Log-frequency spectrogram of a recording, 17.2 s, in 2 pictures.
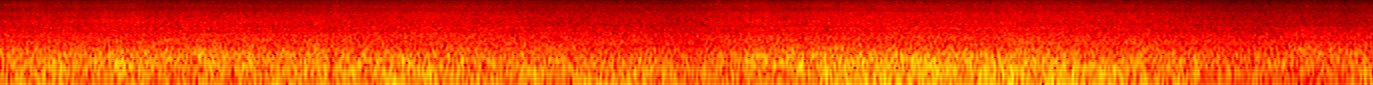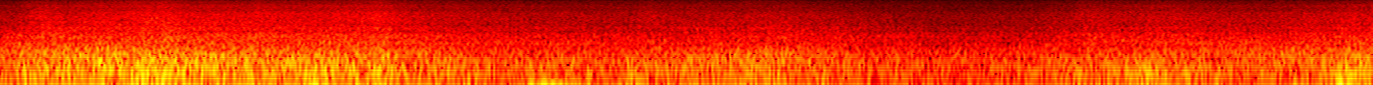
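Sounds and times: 
waves recorded from a balcony in Curaçao with a Rode NT4: 0.0 - 17.1.

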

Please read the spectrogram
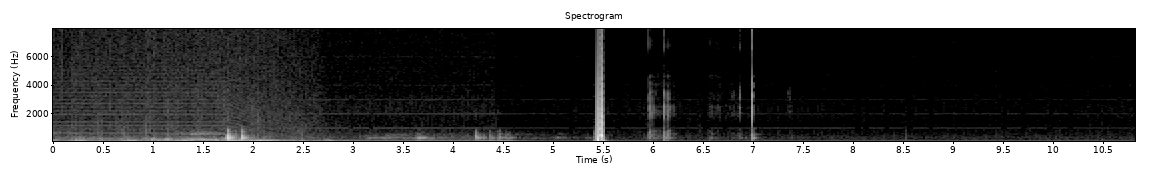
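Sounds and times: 
vinyl record noise: 0.0 - 2.6.

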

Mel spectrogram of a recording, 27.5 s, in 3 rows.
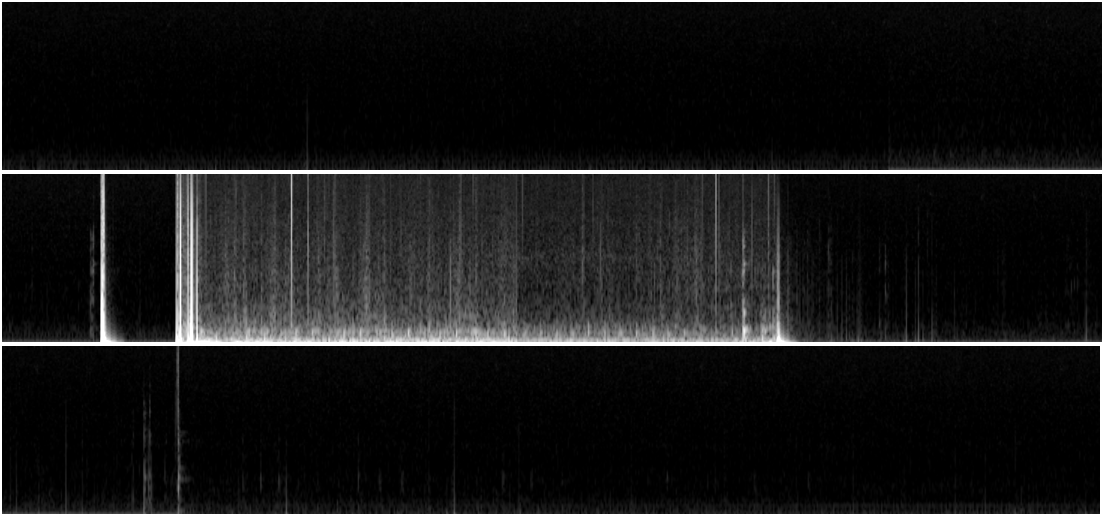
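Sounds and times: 
78rpm record surface noise: 10.0 - 15.8.

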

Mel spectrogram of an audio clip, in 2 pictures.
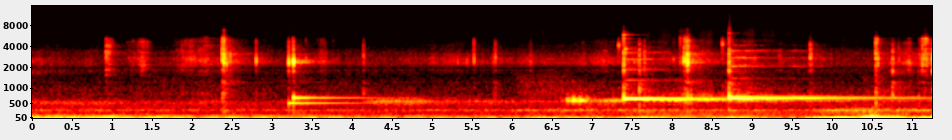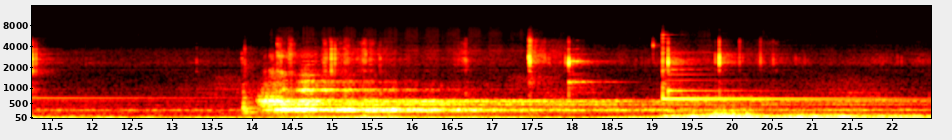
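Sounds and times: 
quartet of music boxes through a vocoder on tape: 7.2 - 11.6, 14.4 - 22.2.

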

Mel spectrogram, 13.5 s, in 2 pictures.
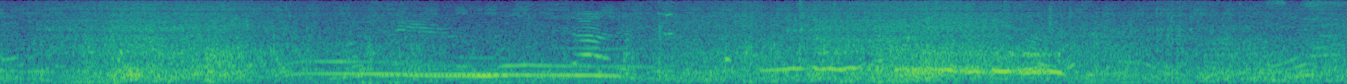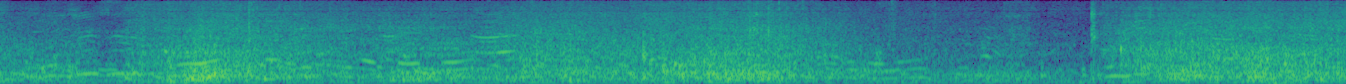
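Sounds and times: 
beach ambience in Greece: 0.0 - 13.4.

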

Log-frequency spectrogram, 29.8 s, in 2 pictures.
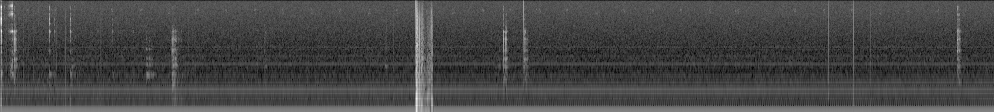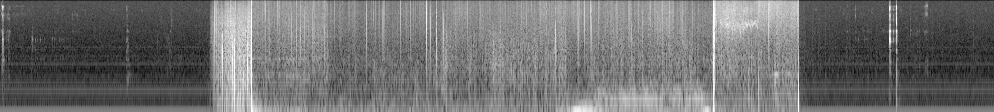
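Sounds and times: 
vinyl record noise: 18.1 - 26.9.

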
